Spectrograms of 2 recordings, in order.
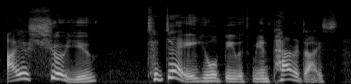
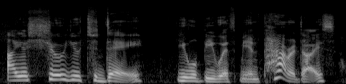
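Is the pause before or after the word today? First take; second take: before; after. First: There is a pause before today. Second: There is a pause after today.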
